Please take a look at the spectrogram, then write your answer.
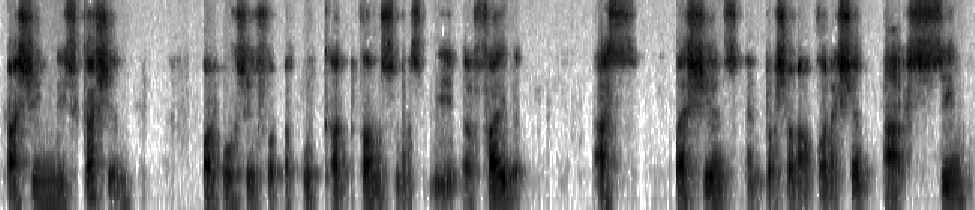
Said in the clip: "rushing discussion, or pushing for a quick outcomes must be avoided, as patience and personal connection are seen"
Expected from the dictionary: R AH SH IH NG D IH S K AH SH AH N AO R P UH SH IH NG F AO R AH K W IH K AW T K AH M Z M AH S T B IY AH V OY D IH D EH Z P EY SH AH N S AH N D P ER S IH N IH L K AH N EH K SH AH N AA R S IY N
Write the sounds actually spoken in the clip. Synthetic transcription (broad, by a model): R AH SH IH NG D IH S K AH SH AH N AO R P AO S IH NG F AO R AH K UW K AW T K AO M S M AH S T B IY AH F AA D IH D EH S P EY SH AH N S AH N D P ER S IH N IH L K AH N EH K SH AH N AA R S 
